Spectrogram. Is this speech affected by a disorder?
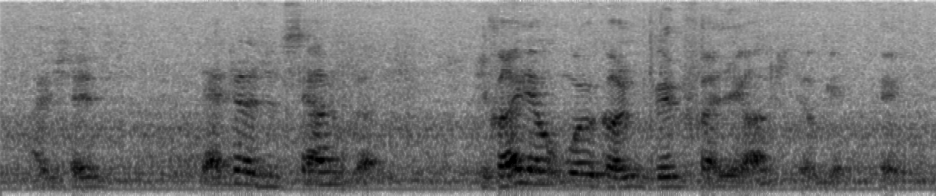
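Yes: cerebral palsy; from birth.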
